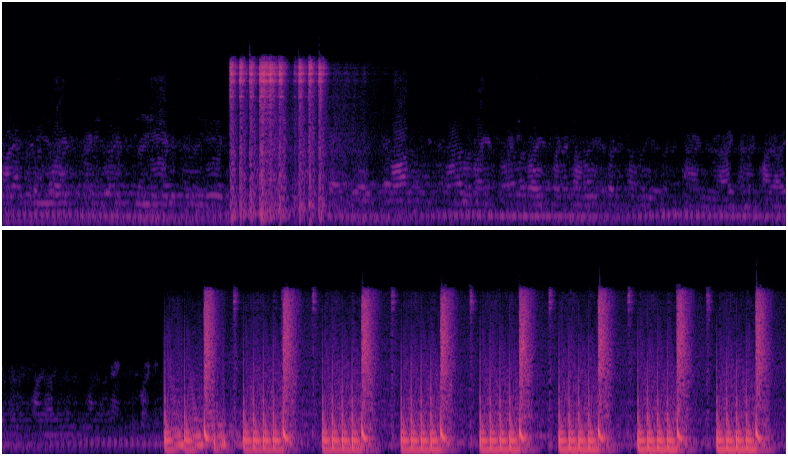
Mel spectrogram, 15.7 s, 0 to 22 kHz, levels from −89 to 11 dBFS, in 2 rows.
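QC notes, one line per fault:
No faults heard in these sounds.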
